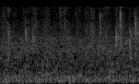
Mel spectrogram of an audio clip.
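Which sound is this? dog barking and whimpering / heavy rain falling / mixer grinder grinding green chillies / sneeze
heavy rain falling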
